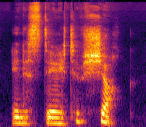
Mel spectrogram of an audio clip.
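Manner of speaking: usual speaking voice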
